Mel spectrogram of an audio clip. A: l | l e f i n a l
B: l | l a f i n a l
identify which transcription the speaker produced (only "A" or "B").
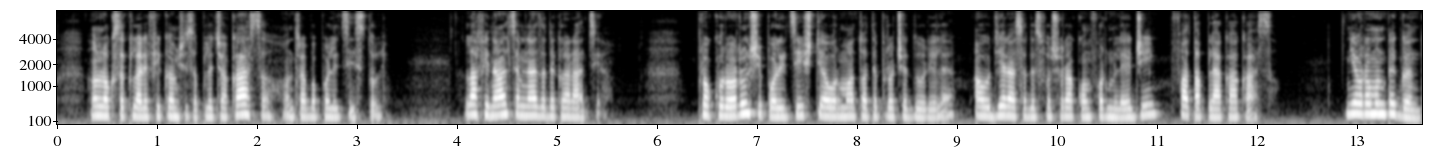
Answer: B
